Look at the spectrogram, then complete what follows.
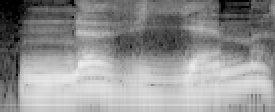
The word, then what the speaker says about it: neuvième: Le neuvième, neuvième, so it's V here, remember, vième, la neuvième.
